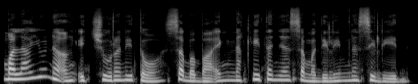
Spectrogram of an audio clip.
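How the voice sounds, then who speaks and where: A woman's voice: lowish voice, animated, brisk, a little mellow, no echo, studio quality. A woman reading a scripted, dramatic audio story as its storyteller.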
